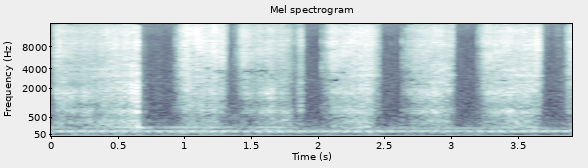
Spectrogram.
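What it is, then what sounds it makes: Soapy plastic foam sponge being brushed. A small black spoolie brush is swept along the side of a red, porous, soapy plastic foam sponge held on its edge. About six bright, scratchy brushing strokes are heard, separated by short quiet gaps, over a faint steady low hum.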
